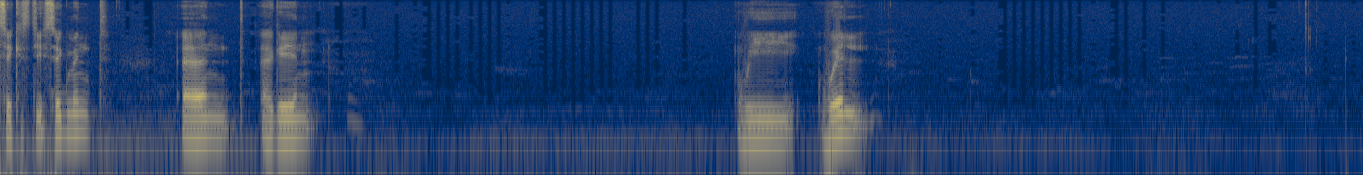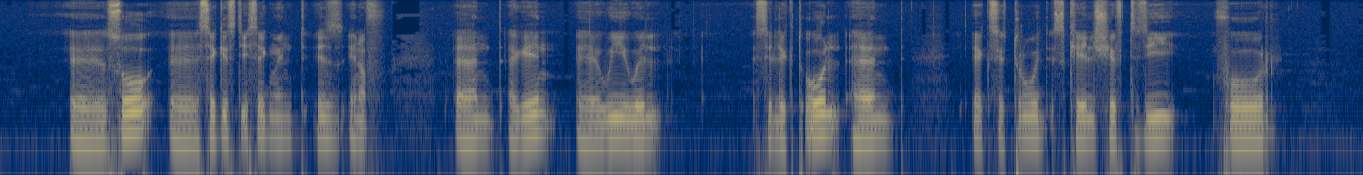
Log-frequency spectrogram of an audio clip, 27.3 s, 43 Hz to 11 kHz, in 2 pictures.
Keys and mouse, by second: 17.8 KP_7, 19.3-20.5 middle drag, 20.1 Tab, 20.5-22.8 a, 21.4-23.2 drag, 23.7 e.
